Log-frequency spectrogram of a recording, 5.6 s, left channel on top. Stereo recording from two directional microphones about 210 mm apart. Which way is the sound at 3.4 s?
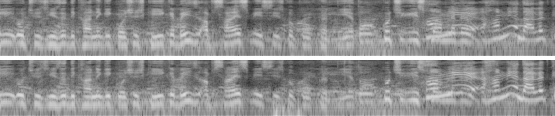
5° left (ahead or behind).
